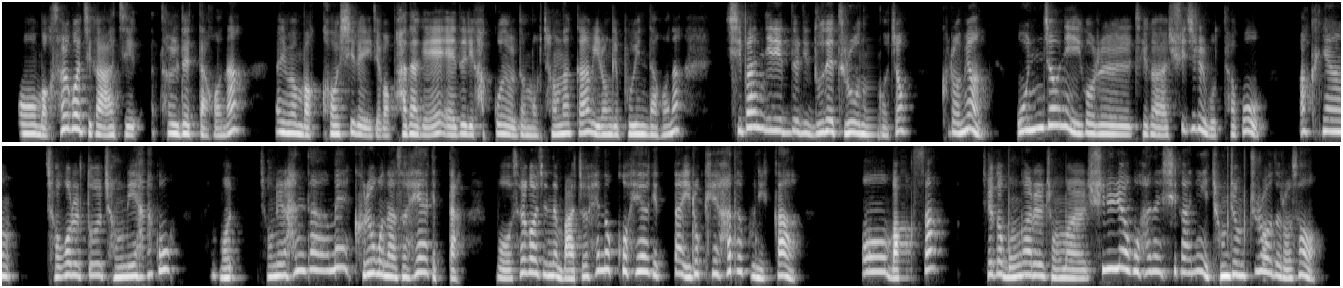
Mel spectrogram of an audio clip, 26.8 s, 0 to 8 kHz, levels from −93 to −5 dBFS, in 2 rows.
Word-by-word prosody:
어 195 -1 +3
막 155 -3 -1
설거지가 245 - +1
아직 170 - -3 0.2
덜 200 -2 +3
됐다거나 190 - -1 0.3
아니면 205 -4 +4
막 160 -1 -2
거실에 185 -2 0
이제 150 -1 -5
막 150 0 -5
바닥에 180 +1 +1
애들이 175 +1 +1
갖고 195 +3 -3
놀던 165 -1 -2
막 155 -1 -6
장난감 200 +6 +1
이런 175 0 +2
게 175 0 -2
보인다거나 185 - +1 0.4
집안일들이 250 - 0
눈에 220 +5 +2
들어오는 200 -5 +2
거죠. 240 +10 -6 0.3
그러면 230 +2 0 0.3
온전히 315 +5 +3
이거를 185 -3 +1
제가 170 -3 -4
쉬지를 260 - -4
못하고 175 +10 -5 0.3
'아 245 - -4
그냥 235 -2 -1 0.3
저거를 235 +2 -1
또 245 0 -3
정리하고 230 - +1 0.4
뭐 195 0 +4 0.3
정리를 230 +2 +2
한 340 +7 0
다음에 365 +2 -1
그러고 275 +2 +2
나서 210 -2 +3
해야겠다.' 190 - -2 0.3
뭐 180 -3 0
'설거지는 265 -5 +2
마저 175 +5 +2
해 335 +9 -3
놓고 360 -2 0
해야겠다.' 280 -5 0
이렇게 270 +6 0
하다 320 +2 -1
보니까 205 - +2 0.6
어 315 +1 +1
막상 185 - 0 0.5
제가 260 +1 -1
뭔가를 235 +4 +3
정말 185 -3 0
쉬려고 365 - +3
하는 315 +1 -3
시간이 310 -4 -3
점점 230 +2 +6
줄어들어서 240 - 0
220 Hz, 335 characters per minute, -23 LUFS, 185-275 Hz, 0.6 s, 점점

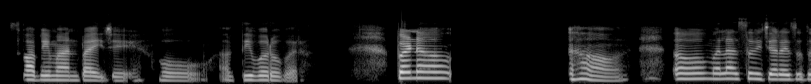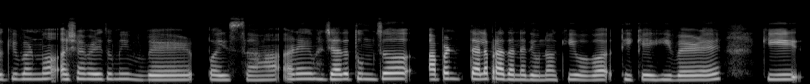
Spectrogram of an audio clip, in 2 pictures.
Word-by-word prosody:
स्वाभिमान 205 -2 +2
पाहिजे. 185 -2 0 0.4
हो 190 -1 -4 0.6
अगदी 205 +2 -1
बरोबर. 190 -3 -3 1.0
पण 290 0 +9
अ 285 -1 +4 1.2
हां. 200 -6 -1 0.5
अ, 245 - +2 0.3
मला 255 +1 +3
असं 260 +1 -1
विचारायचं 235 -1 +2
होतं 230 -1 -3
की 245 - -6
पण 245 0 -2
मग 255 +2 -2
अशा 235 +2 0
वेळी 245 -1 +1
तुम्ही 250 0 -4 0.2
वेळ, 210 0 +1 0.2
पैसा 210 -1 -3 0.3
आणि 250 +1 0
म्हणजे 240 -1 0
आता 240 +1 +4
तुमचं 260 +1 +2 0.3
आपण 260 +2 +1
त्याला 250 0 +5
प्राधान्य 235 -4 +3
देऊ 215 -1 -1
ना 215 +1 -4
की 225 0 -4
बाबा 210 0 0 0.2
ठीक 225 -2 -6
आहे 220 - +3
ही 215 0 -4
वेळ 205 +1 +1
आहे 220 +4 0 0.5
की 230 +3 +1
230 Hz, 140 wpm, -23 LUFS, 210-250 Hz, 1.2 s, पण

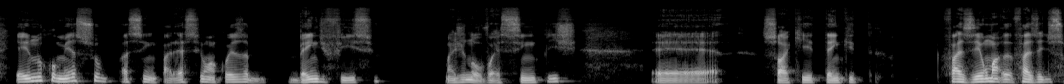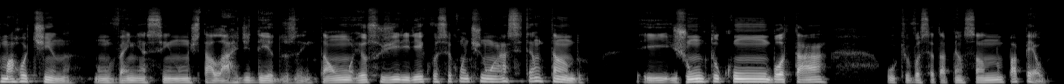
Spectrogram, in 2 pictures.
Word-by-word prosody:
E - - +1
aí 130 - +7
no 175 +2 +4
começo, 155 0 +2
assim, 120 -3 -2
parece 105 +8 -4
uma 110 -4 0
coisa 115 +1 +1 0.4
bem 105 +5 +4
difícil, 100 0 -4 0.7
mas 90 +2 -2
de 110 - -2
novo, 95 -9 +1
é - - -5
simples, 105 +9 -2 0.8
eh, - - -1 0.5
só 90 - +2
que 100 +3 -2
tem 100 -1 0
que 105 +1 -6 0.8
fazer 125 -1 +5
uma, 135 0 +7
hã, 115 -4 +1
fazer 115 0 +3
disso 120 +4 -2
uma 125 - +5
rotina, 120 - -1 0.2
não 90 0 -3
vem, 95 +3 -2
assim, 90 +1 -4
num 90 +1 0
estalar 90 0 -3
de 100 +2 -4
dedos. 85 -7 -3
Então, 90 +6 -1
eu 105 +2 +2
sugeriria 110 +1 +1
que 120 - -16
você 125 +2 -4
continuasse 135 +1 -1
tentando, 140 - 0 0.6
e 95 -2 -1
junto 135 +6 +4
com 130 -1 +5
botar 115 0 +2 0.6
o - - -5
que - - -11
você - - -6
está - - -6
pensando 100 +1 -4
no 110 +1 0
papel. - - -4
110 Hz, 145 wpm, -23 LUFS, 95-130 Hz, 0.8 s, aí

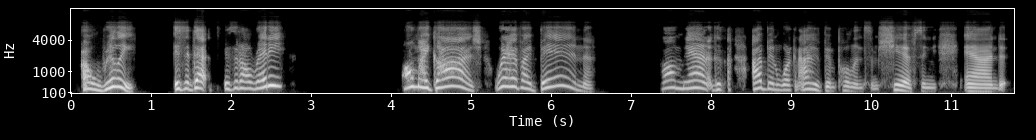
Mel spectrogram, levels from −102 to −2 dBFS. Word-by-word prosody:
Oh, 255 -2 +3
really? 280 - +4 0.4
Is 255 +2 +5
it 270 - -1
that 300 -2 +5 0.2
is 255 +2 -2
it 295 - -2
already? 325 +8 +3 1.5
Oh 320 +3 +5
my 325 -4 +4
gosh, 330 - +1
where 365 +1 +1
have 350 -3 +1
I 280 -4 -1
been?! 275 - -3 0.9
Oh, 315 +1 0
man, 285 0 -1
g 235 - -2
ah, - - -10 0.3
I've 265 +2 +2
been 245 -4 -5
working, 220 -1 -5
I 245 - -1
have 225 -7 -3
been 175 -2 -6
pulling 175 -5 -8
some 135 - -15
shifts, 185 -3 -2
an 160 -1 -6
y 155 - -12 0.4
and 155 - 0
260 Hz, 160 wpm, -23 LUFS, 190-315 Hz, 1.5 s, Is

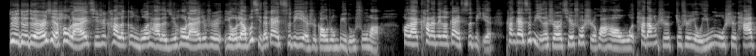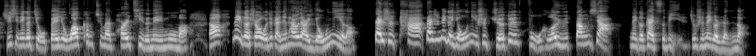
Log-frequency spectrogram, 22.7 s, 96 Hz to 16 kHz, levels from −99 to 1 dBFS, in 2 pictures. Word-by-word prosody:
对 375 -2 +3
对 335 -2 0
对， 310 -1 +6
而 290 +3 +8
且 415 - +5
后 395 - +3
来 230 +4 +7
其 285 0 -10
实 310 - -7
看 335 +1 +3
了 265 - +2
更 270 -1 -8
多 255 +2 0
他 240 -3 +2
的 220 -1 -1
剧 230 +3 -5
后 285 +2 +2
来 225 -2 +5
就 250 - -4
是 250 -3 -4
有 240 -2 0
《了 245 -1 +7
不 - - +2
起 435 - -7
的 245 +2 -1
盖 315 -4 +3
茨 300 +3 -12
比》 275 - -7
也 255 - +1
是 220 +2 -10
高 215 -1 +3
中 215 0 -6
必 220 -2 -8
读 195 +1 -7
书 230 +2 -10
嘛， 190 - -2 0.3
后 335 - -2
来 290 -2 +7
看 315 +5 +3
了 315 - +4
那 300 - -2
个 295 -1 0
盖 330 -4 +2
茨 260 +4 -11
比， 265 -10 -9 0.2
看 370 -2 -1
盖 355 -1 +5
茨 400 +2 -4
比 380 - -6
的 240 - -2
时 245 - -3
候 235 0 +4
其 240 +4 -4
实 - - +2
说 310 +1 -3
实 220 -9 -6
话 205 - +2
哈， 210 -3 +2
我 200 +1 -3
他 315 - -1
当 300 +1 +3
时 260 -3 -8
就 280 - -9
是 265 -1 -5
有 205 -4 -4
一 210 +5 -7
幕 275 0 -7
是 265 0 -6
他 260 +1 +2
举 270 +1 -13
起 295 - -11
那 255 -1 -4
个 260 - +2
酒 250 -8 -6
杯， 230 +4 -2
就 235 -3 -1
“Welcome 275 +6 +4
to 295 - -13
my 240 -2 0
party” 255 +2 -2
的 205 - -5
那 220 0 -5
一 210 - -6
幕 225 0 -6
嘛， 195 0 -4 0.3
然 270 - +4
后 335 - +3 0.3
那 - - -3
个 290 -2 +4
时 280 0 -1
候 280 - +4
我 235 -2 -1
就 275 - -6
感 200 - -1
觉 235 - -6
他 285 +3 0
有 290 - +5
点 - - +3
儿 - - +2
油 200 +3 -2
腻 330 +3 -4
了。 - - -7 0.2
但 385 -2 +6
是 375 -3 -6
他 325 -4 +1
但 435 -1 +3
是 435 - -6
那 345 - -1
个 - - -1
油 260 -2 -1
腻 325 -1 -11
是 315 0 -10
绝 240 -1 -1
对 360 -3 -4
符 260 -7 -8
合 230 +6 -1
于 255 -2 -9
当 290 +5 +1
下 300 - 0 0.2
那 250 -2 -9
个 220 - -2
盖 215 - +3
茨 220 +2 -9
比， 230 +1 -16
就 235 - -9
是 235 0 -10
那 255 +1 -3
个 205 -4 +4
人 180 -1 -8
的。 190 -2 -7
260 Hz, 375 characters per minute, -23 LUFS, 230-300 Hz, 0.3 s, 而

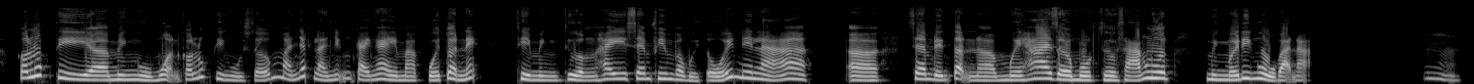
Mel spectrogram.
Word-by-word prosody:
có 300 -1 0
lúc 400 +5 +5
thì, 255 -8 +1
ờ, 205 -1 +4
mình 220 +1 0
ngủ 200 -3 +1
muộn, 215 +5 -2
có 230 -1 -3
lúc 335 +7 -2
thì 260 - -2
ngủ 195 -4 -5
sớm, 195 - -4
mà 285 - -2
nhất 300 - -4
là 220 -4 -1
những 230 +8 -6
cái 210 -4 -2
ngày 225 -2 0
mà 190 -1 -3
cuối 195 0 0
tuần 235 -2 +1
ấy, 285 +6 -1 0.4
thì 240 -4 +3
mình 195 -2 -3
thường 195 -5 +1
hay 245 +4 0
xem 260 0 -1
phim 255 -1 -1
vào 220 -3 -1
buổi 180 -3 -4
tối 185 - +2
nên 295 -4 +1
là 215 -6 0
á, 245 0 +1 0.4
ờ, 190 -2 +2 0.3
xem 245 -3 +1
đến 205 -2 +2
tận, 185 - 0
ờ, 185 -1 -1
12:00-1:00 205 -1 +2
sáng 195 +8 +1
luôn, 290 -1 +6 0.4
mình 225 -3 0
mới 205 0 +4
đi 285 +3 +3
ngủ 260 -8 +3
bạn 190 +1 0
ạ. - - -7 1.1
Ừm. 240 -9 -13
220 Hz, 200 wpm, -21 LUFS, 195-260 Hz, 1.1 s, luôn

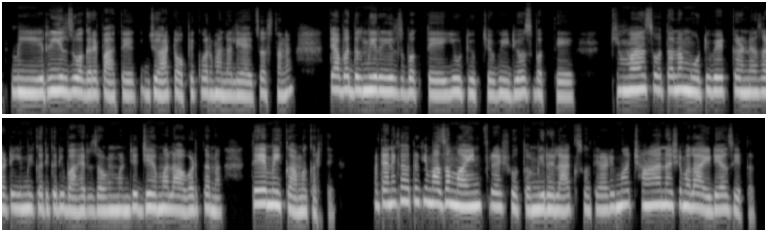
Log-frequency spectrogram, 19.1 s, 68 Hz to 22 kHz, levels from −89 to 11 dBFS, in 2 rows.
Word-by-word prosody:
मी 210 -1 +4
reels 225 -1 +4
वगैरे 205 -2 +1
पाहते. 185 -1 -3 0.2
ज्या 190 -2 0
टॉपिकवर 205 +2 -6
मला 190 -2 -1
लिहायचं 185 +1 -4
असतं 190 0 -8
ना, 200 - -3 0.5
त्याबद्दल 240 -1 +1
मी 235 0 +7
रील्स 225 -2 +1
बघते, 205 -1 -4 0.2
YouTubeचे 200 -2 -3
व्हिडिओज 200 +1 -2
बघते 180 -2 -7 0.5
किंवा 235 +1 +3
स्वतःला 245 -1 -1
मोटिव्हेट 225 -1 +2
करण्यासाठी, 215 -1 -1
मी 215 0 +3
कधी-कधी 215 0 -3
बाहेर 190 +1 -1
जाऊन 195 0 +1
म्हणजे 195 +2 +2
जे 225 0 +4
मला 210 -1 +2
आवडतं 200 +2 -2
ना 185 - -2 0.4
ते 270 0 +5
मी 255 -1 +6
कामं 185 -2 0
करते. 175 - -12 0.5
मग 250 - -5
त्याने 270 0 +2
काय 305 +2 -1
होतं, 300 0 -2
की 300 - -3
माझं 275 -1 +2
माइंड 235 -1 +6
फ्रेश 230 -2 -3
होतं, 200 -2 -4
मी 210 - +4
रिलॅक्स 200 -1 -1
होते. 205 0 -7
आणि 200 +2 -2
मग 245 +3 +2
छान 255 +1 +2
असे 250 +1 -5
मला 230 -2 +2
आयडियाज 205 0 -2
येतात. 170 -1 -10
210 Hz, 165 wpm, -20 LUFS, 195-230 Hz, 0.5 s, मी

